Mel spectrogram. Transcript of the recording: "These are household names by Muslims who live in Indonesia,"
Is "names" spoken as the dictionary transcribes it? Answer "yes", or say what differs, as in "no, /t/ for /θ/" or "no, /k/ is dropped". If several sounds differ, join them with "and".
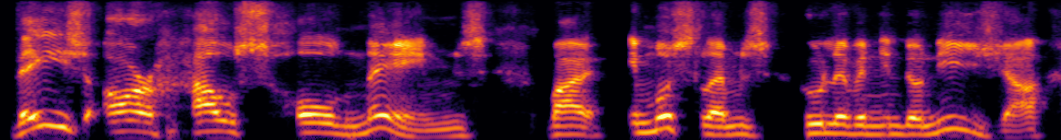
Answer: yes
